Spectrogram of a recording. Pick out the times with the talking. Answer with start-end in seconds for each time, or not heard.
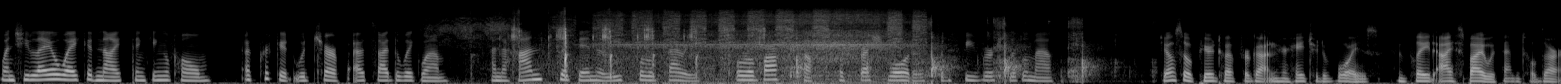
0.0-10.6, 11.6-15.5.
